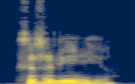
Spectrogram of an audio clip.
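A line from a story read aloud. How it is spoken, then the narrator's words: Sighing grandfather. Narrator (Russian): вздохнул дедушка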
